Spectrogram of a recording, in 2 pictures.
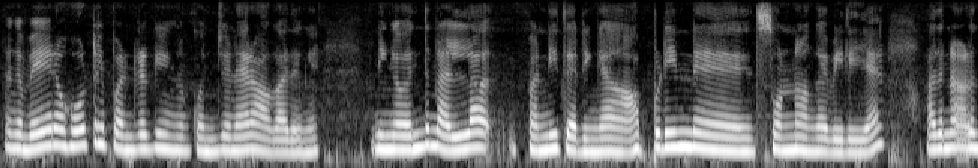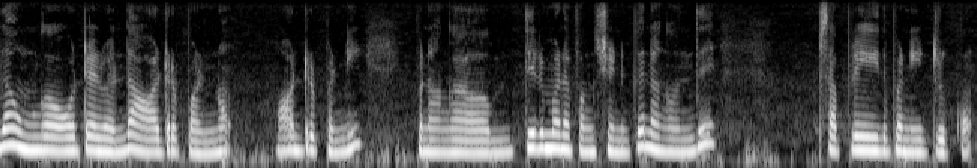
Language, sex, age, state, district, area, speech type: Tamil, female, 18-30, Tamil Nadu, Coimbatore, rural, spontaneous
